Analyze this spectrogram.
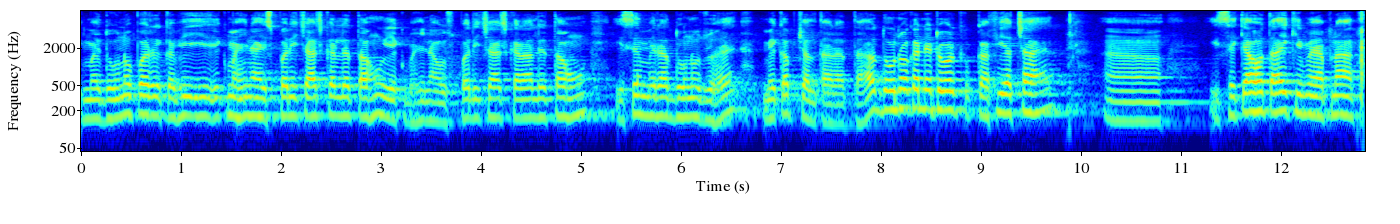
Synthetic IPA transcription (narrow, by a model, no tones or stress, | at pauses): mɛ̃ːd̪oːnõpɐɾkɐbʱieːkmɐɦiːnaɪspɐɾit͡ʃaːɾd͡ʒkɐɾleːt̪aɦũeːkmɐɦiːnaʊspɐɾit͡ʃaːɾd͡ʒkɐɾaleːt̪aɦũ | ɪsemeːɾad̪oːnõd͡ʒoːɦɛmeːkəp̚t͡ʃɐlt̪aɾɛɦt̪aɦɛɔɾd̪oːnõkaneːʈwəɾkːaːfiɐtːʃʰaɦɛ | ɪ̰sːekjaɦoːt̪aɦɛkimɛ̃ɐpna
